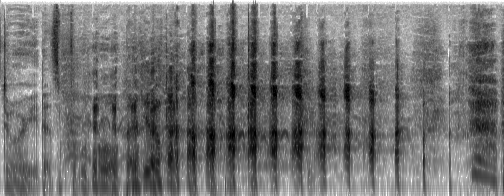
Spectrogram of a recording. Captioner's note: panel laughs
